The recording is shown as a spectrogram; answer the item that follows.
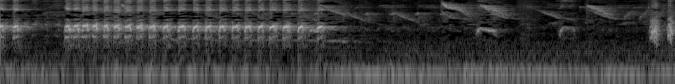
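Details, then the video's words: Song of a Sumatran laughingthrush: a loud burst of rapidly repeated harsh chattering notes lasting about two seconds. A series of high, thin, downward-sweeping whistles and a few short squeaky calls follow. "PERFORMA BAGUS DALAM BERKICAU BURUNG POKSAY JAMBUL SUMATERA"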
